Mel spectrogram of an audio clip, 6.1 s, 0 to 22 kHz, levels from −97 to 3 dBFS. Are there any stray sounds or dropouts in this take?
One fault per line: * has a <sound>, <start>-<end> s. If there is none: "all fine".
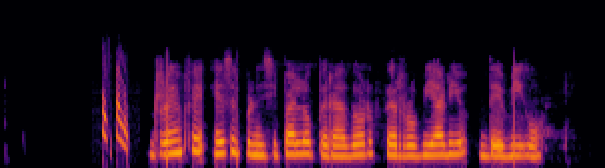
* has a chirp, 1.0-1.3 s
